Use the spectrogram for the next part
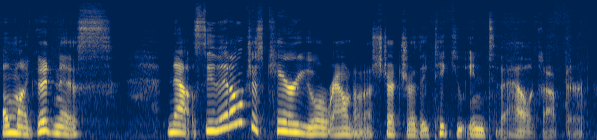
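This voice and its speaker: Storytime reader, female: chatty and reassuring, very lively intonation, some vocal fry. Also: lowish voice, moderate pace. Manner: reassuring, musing, chatty commentary. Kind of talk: read-aloud with casual asides to children.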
